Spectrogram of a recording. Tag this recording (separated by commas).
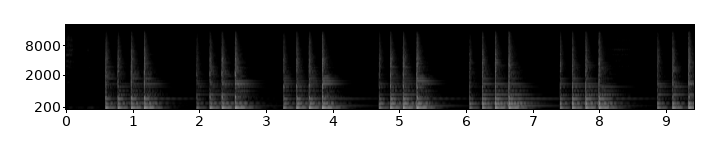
playing snare drum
